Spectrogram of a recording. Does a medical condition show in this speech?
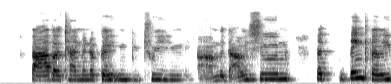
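Yes: deafness; profound, noticed at 7 months, unknown cause, bilateral cochlear malformation, left cochlear implant at 3; speech therapy for speaking and listening in deaf and hard of hearing program.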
